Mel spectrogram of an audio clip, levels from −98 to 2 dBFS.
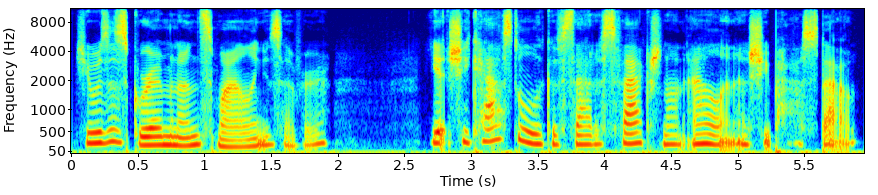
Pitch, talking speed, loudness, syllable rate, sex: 220 Hz, 210 wpm, -18 LUFS, 5.7 syllables/s, female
